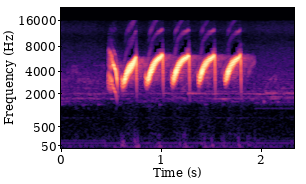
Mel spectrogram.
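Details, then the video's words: Sombre tit giving a series of five clear, bright notes, each sweeping up then dropping, repeated about four times a second at a steady rhythm, with a faint thin hum underneath and otherwise quiet surroundings. "Parus lugubris / Sombre tit"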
